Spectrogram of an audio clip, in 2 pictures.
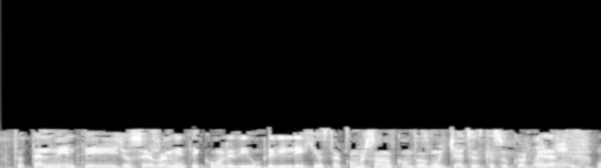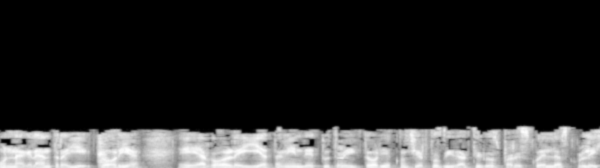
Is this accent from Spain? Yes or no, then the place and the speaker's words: no; Ecuador; nuestra cultura, nuestra gente, que somos ecuatorianos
